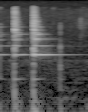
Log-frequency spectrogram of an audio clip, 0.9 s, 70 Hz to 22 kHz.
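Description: A freshly restrung Kawasaki Steel Rebar 138 badminton racket, strung with VBS-66 Nano string at 25 lb mains and 27 lb crosses with four knots, is tapped on the strings, giving two sharp taps and then a fainter third. Each tap gives a clear, bright ping with a steady tone around 1.3 kHz that rings briefly. The crisp, steel-like ping shows a tight new string bed.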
